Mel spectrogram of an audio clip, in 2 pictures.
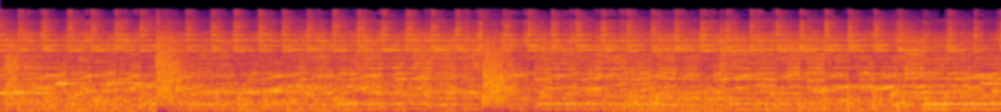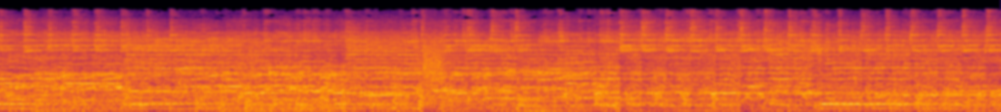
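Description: Taiwanese temple-procession path-clearing drum ensemble (開路鼓) playing: big drum, gong and metal percussion struck in a fast, dense, steady rhythm, with a held melody line running over it.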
